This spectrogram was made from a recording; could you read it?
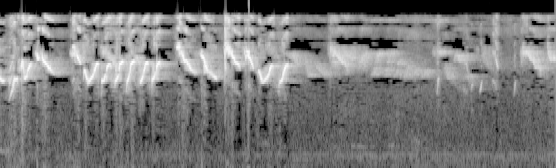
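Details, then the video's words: Oriental white-eye training song for teaching other birds: about three seconds of fast, high, chirping phrases in repeated clusters, then quieter thin sustained twittering. "Masteran Pleci Pemula Auto Nyautt"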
